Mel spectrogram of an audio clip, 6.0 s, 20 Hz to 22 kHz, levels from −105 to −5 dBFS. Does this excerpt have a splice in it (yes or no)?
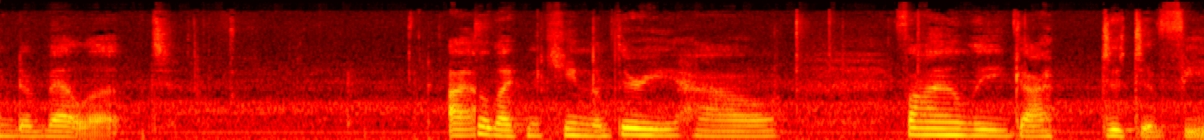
yes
